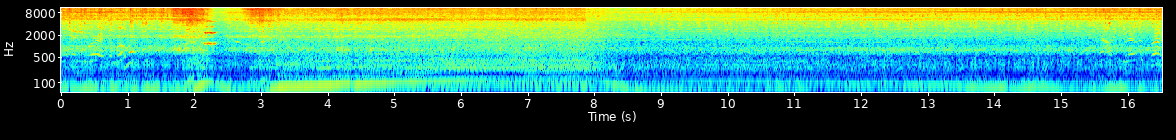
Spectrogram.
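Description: A 1958 Ford F100 truck engine idles steadily after restarting, a low continuous rumble with a brief rise near the start, under occasional talk.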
